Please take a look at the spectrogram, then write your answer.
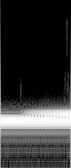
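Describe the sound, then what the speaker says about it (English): A pure sine-wave C note from a synthesizer in Ableton Live holds steady as a single clean tone with no harmonics, loud and sustained alone for under a second. "the sine wave, it just plays the fundamental of the note, no harmonics"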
